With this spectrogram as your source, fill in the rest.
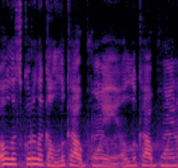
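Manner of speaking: normal talking voice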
